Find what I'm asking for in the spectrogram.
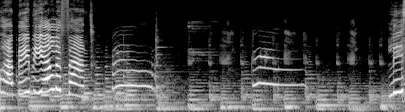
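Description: A cat meows repeatedly and insistently at close range while someone talks and plays with baby dolls, some meows rising into drawn-out, whiny cries between her words.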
